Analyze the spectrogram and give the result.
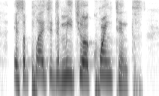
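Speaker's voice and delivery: put-on celebrity voice with a lisp. Retelling how a brother answered being called Mike Tyson, in Mike Tyson lisping voice. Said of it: "He made this voice... you know he has that lisp".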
